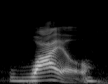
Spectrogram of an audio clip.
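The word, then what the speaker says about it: Wyle: Brown, Paradise, Gary Oldman, Slow Horses, Pedro, Pedro Pascal, The Last of Us, Adam Scott, Severance, and Noah While is how you pronounce it, everyone from the pit.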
